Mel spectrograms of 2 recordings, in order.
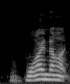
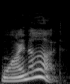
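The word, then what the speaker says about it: Wynot: decided to call themselves why not there is another located in Lauderdale County Mississippi as well as a tiny village in Cedar County Nebraska though the latter is spelled Wy n o t so there you have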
